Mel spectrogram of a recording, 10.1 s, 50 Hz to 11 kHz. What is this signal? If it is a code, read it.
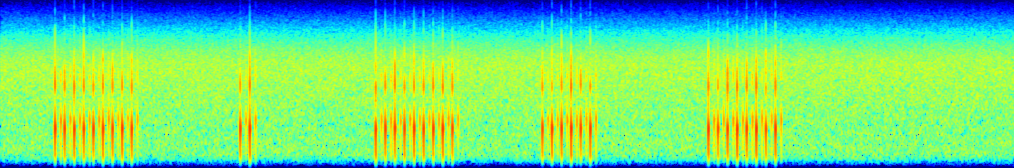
Pulse dialling, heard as clicks on a phone line, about 10 pulses a second, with phone line noise. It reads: 9 2 9 6 8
